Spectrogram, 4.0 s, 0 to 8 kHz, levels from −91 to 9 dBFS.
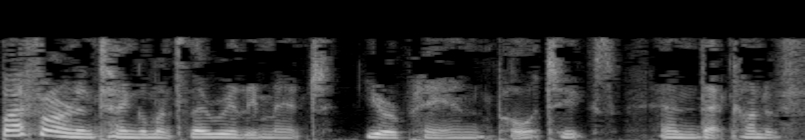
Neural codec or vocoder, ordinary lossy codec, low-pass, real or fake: none; MP3, 24 kbps; 7.2 kHz; real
